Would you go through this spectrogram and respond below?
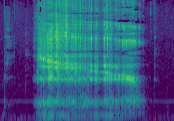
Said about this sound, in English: Hold on, I have a coffee burp.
